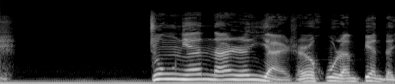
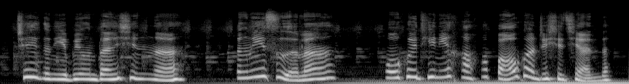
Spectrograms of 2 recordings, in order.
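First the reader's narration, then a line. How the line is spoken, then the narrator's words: Young woman, laughing. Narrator (Chinese): 年轻女人笑着就说道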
